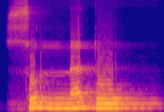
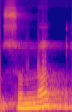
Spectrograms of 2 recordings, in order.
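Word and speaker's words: سنة: হয়ে তারি সালাতি তার সুন্নাতু যেহেতু তারাবির নামাজ পড়া হচ্ছে সুন্নত এজন্য আমরা এখানে সুন্নাতু বলবো সুন্নতে অনেকজন এভাবে পড়ে বা সুন্নাতে এভাবে পড়বো না আমরা সুন্নাতু এভাবে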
